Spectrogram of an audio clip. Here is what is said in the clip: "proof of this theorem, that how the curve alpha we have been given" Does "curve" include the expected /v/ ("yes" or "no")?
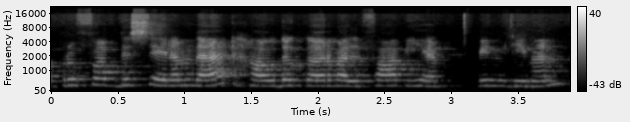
yes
